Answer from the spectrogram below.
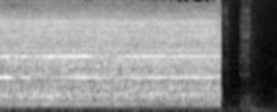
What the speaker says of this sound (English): Now I'm going to blow dry this, being acrylic, so I can add my moon.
